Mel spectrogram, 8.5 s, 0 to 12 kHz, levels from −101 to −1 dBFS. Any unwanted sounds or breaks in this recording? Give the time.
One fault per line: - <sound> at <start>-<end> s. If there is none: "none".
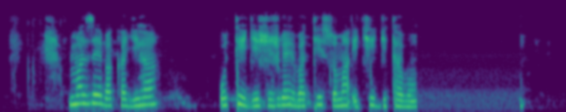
none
